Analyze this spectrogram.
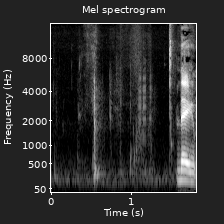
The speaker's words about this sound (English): Hold on, let me take a sip.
